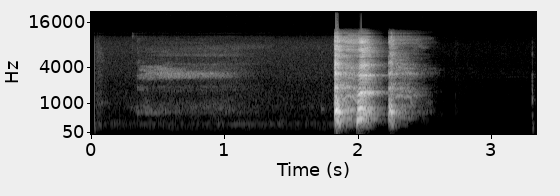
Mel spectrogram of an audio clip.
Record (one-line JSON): {"cough_length": "3.3 s", "cough_amplitude": 32767, "cough_signal_mean_std_ratio": 0.21, "survey_phase": "beta (2021-08-13 to 2022-03-07)", "age": "65+", "gender": "Female", "wearing_mask": "No", "symptom_none": true, "smoker_status": "Never smoked", "respiratory_condition_asthma": false, "respiratory_condition_other": false, "recruitment_source": "REACT", "submission_delay": "1 day", "covid_test_result": "Negative", "covid_test_method": "RT-qPCR", "influenza_a_test_result": "Negative", "influenza_b_test_result": "Negative"}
